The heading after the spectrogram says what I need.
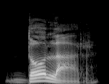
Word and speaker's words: dólar: For counting amounts of money, you might want the word dólar, which means dollar. This is spelled D-O-L-A-R, with an accent on the O.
